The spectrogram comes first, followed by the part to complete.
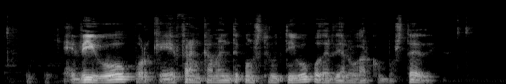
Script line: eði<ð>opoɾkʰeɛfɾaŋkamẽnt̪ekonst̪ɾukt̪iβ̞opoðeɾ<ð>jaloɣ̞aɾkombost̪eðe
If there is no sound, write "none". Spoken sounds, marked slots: ɣ, ð

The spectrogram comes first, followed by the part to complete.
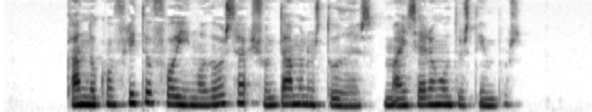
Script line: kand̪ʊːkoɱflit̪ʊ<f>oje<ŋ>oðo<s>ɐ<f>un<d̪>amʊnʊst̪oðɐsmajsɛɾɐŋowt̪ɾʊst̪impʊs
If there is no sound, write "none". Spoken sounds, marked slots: f, ŋ, s, ʃ, t̪

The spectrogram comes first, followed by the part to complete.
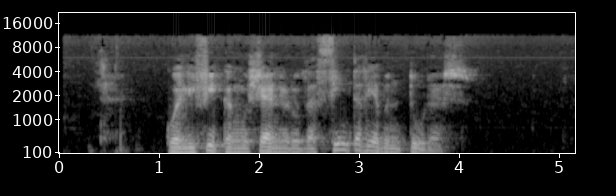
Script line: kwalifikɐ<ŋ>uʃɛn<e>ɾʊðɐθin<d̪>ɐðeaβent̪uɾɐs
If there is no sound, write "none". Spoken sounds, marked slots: ŋ, e, t̪

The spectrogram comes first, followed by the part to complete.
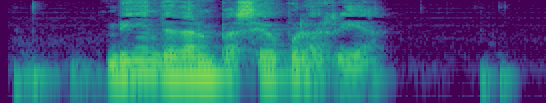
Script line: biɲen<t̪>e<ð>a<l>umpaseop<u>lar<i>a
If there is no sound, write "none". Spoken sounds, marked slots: d̪, ð, ɾ, o, i

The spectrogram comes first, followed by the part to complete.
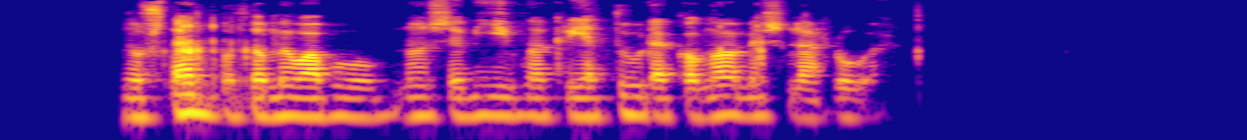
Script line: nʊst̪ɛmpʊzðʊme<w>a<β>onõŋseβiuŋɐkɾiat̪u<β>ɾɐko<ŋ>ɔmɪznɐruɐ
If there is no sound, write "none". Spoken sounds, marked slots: w, β, none, ŋ

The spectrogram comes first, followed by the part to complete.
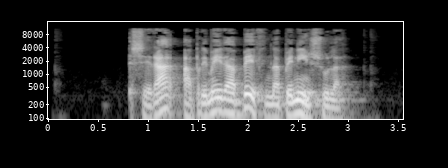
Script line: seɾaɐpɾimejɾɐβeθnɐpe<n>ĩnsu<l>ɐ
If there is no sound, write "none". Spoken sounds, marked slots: n, l

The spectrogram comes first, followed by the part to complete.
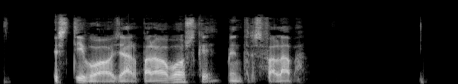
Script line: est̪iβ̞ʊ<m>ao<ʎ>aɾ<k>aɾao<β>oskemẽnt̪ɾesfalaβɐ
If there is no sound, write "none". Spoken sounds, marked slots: none, ʎ, p, β

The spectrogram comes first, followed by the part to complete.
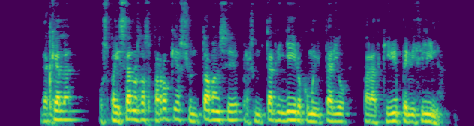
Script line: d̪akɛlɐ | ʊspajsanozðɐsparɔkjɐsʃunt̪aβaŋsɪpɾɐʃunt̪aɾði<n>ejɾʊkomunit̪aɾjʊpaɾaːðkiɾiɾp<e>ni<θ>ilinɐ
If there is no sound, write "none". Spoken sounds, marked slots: ɲ, e, θ

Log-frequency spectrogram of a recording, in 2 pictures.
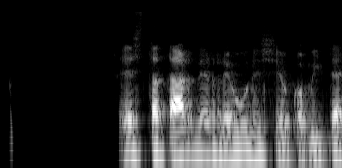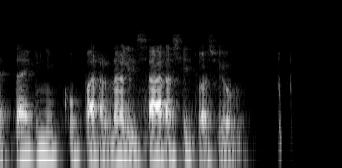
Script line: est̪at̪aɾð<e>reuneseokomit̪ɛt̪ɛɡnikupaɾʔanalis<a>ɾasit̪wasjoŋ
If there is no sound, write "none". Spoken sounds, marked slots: e, a

